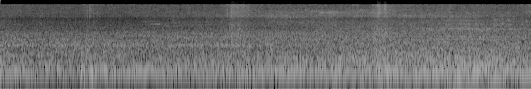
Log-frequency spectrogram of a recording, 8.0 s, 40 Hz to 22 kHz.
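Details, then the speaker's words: Toyota Innova Reborn on a toll road at 100 km/h after removing the roof rain gutter (talang air): steady low road and engine drone with no hiss or whistle; a quiet cabin, so the owner suspects the gutter causes the wind noise. "Oke teman-teman, setelah kita tadi mencoba trial untuk talang airnya kita lepas, ternyata setelah saya tes di jalan tol untuk kecepatan 100 pun itu suara angin yang biasa kita dengar itu tadi nggak ada ya."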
